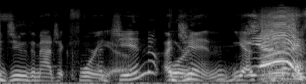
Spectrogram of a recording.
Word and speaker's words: djinn: djinn A or- djinn. Yes. Yes! It's spelled like gin.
